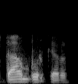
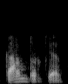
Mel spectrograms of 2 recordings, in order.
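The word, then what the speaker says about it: gamburger (гамбургер): We call it, we pronounced it gamburger. The H is often a G in Russian, gamburger.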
